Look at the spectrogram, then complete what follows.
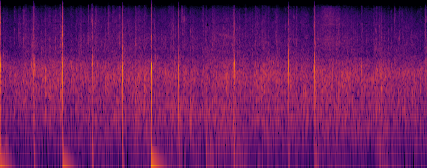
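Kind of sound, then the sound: crowd, theatre audience applauding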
